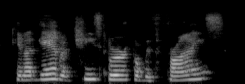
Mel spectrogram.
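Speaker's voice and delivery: attempted put-on American accent. Retelling being misunderstood ordering a cheeseburger, trying an American accent. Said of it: "I had to try my best in a bloody um, American accent".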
